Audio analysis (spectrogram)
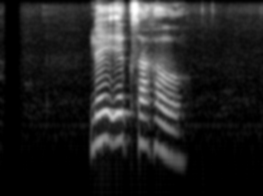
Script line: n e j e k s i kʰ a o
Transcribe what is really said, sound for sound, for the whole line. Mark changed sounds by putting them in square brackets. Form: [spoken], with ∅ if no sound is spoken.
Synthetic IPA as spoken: n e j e k s [a] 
